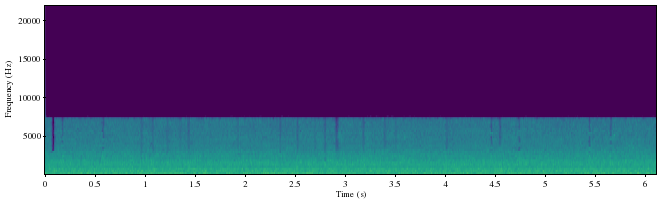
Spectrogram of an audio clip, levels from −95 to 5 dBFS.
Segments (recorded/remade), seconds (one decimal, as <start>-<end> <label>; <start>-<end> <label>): 0.0-0.7 recorded; 0.7-4.4 remade; 4.4-6.1 recorded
